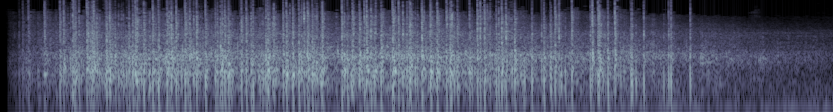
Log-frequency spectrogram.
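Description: Many rifles clatter and crack sharply in a rapid ripple.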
